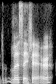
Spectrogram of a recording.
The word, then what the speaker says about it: laissez-faire: We have been very, is it laissez-faire? How do you say it? – Yes. Well, I am from a partially French-Canadian speaking country, so we'd say laissez-faire.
